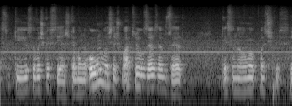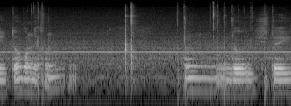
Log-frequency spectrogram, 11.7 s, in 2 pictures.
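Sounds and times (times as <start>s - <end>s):
speech: 0.3s - 3.8s, 4.4s - 7.3s, 9.5s - 11.6s
digits typed on a computer keyboard: 6.4s - 6.8s, 8.3s - 8.6s, 9.4s - 11.3s.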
